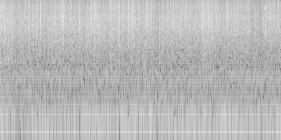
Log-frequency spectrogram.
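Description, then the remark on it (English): Heavy rain pours down steadily, a dense, constant hiss with a low rumbling undertone, loud throughout with no voices. “And everybody's car is white and gray, and you can't see anything, and it's coming down pretty good right now.”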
